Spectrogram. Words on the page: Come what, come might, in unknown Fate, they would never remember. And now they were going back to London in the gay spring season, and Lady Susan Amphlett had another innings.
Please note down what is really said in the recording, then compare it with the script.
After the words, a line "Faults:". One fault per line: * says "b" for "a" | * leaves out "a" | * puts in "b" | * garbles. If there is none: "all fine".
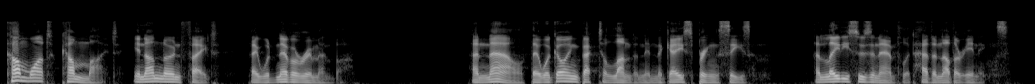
Come what, come might, in unknown Fate, they would never remember. And now they were going back to London in the gay spring season, and Lady Susan Amphlett had another innings.
Faults:
all fine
